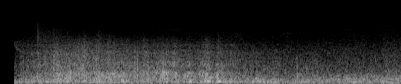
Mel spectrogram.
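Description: Rolling thunder: a continuous low rumble that starts just after the beginning and swells and eases without a break.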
